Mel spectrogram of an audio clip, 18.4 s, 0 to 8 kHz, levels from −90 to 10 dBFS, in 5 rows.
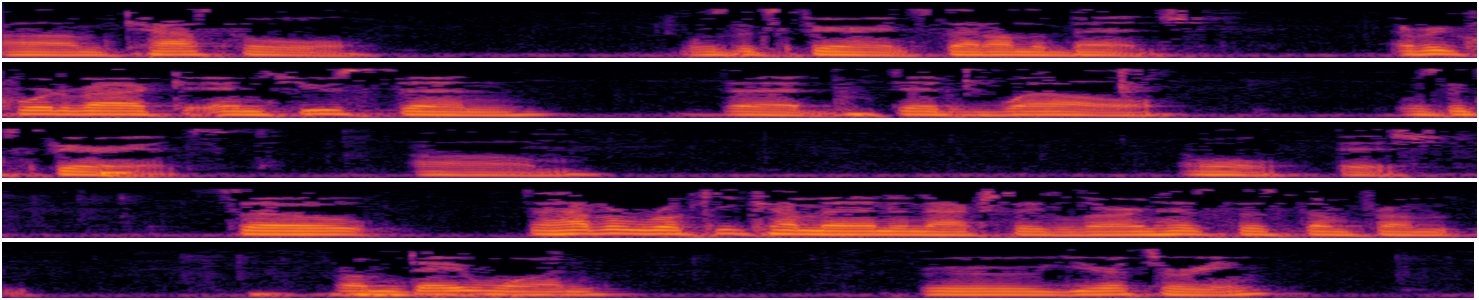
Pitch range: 105-130 Hz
